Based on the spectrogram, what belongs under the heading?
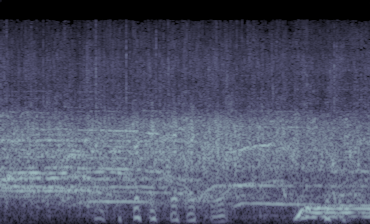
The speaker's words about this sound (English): Please, a round of applause for my brilliant guest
